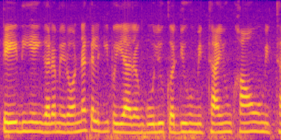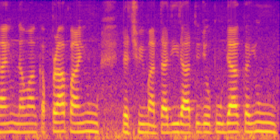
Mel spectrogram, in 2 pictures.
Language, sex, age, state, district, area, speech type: Sindhi, female, 45-60, Maharashtra, Mumbai Suburban, urban, spontaneous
